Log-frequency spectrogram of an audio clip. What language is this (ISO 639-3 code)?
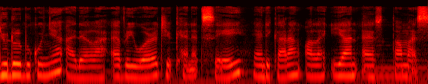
ind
